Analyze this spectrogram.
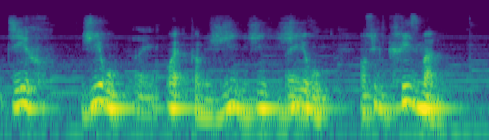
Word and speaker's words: Giroud: Ensuite, pour les attaquants, on a Ben Yedder, Coman, Giroud, 지후.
